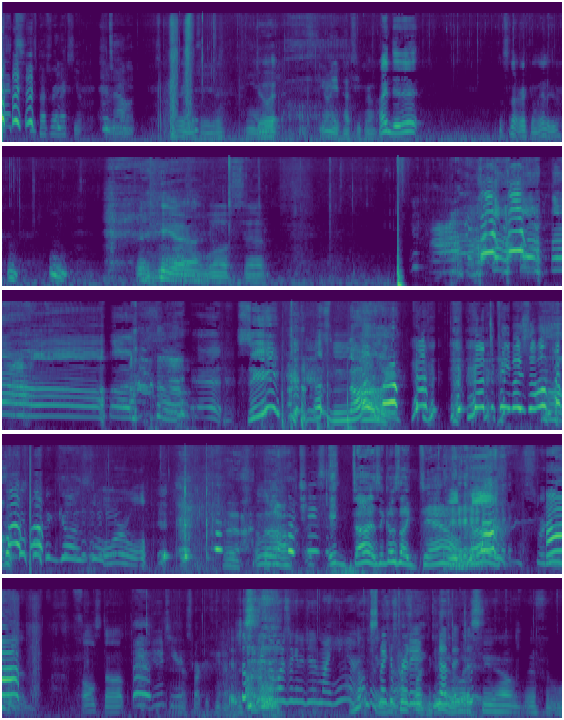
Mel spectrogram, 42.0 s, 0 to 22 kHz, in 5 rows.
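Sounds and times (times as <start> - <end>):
person laughing: 0.0 - 0.4, 18.0 - 19.6, 21.0 - 24.2, 24.8 - 25.9, 31.9 - 33.9
person crying out: 14.6 - 19.8, 22.1 - 23.3, 33.4 - 33.9.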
